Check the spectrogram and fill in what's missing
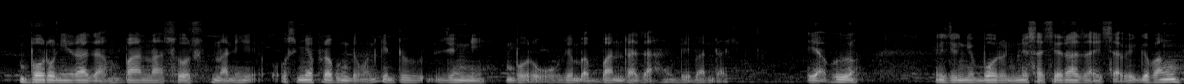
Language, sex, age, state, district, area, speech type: Bodo, male, 45-60, Assam, Udalguri, rural, spontaneous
